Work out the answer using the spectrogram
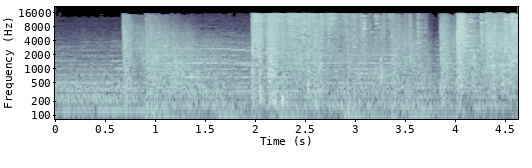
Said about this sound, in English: Monk Savage and his gang poured round after round of flaming lead into the darkened house where the Lone Ranger and Everett Barnes crouched on either side of the shattered window.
